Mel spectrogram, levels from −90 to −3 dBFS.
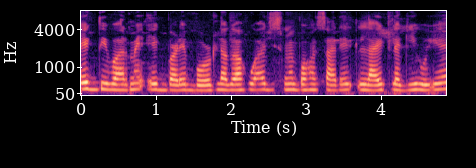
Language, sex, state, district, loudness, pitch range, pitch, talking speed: Hindi, female, Odisha, Nuapada, -19 LUFS, 190-205 Hz, 195 Hz, 195 wpm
